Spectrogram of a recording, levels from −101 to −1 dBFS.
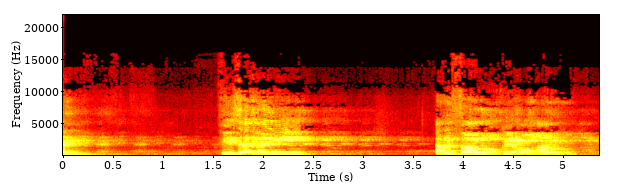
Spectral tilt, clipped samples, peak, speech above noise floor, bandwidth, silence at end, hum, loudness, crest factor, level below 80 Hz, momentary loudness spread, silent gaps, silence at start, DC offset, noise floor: -3 dB/octave; under 0.1%; 0 dBFS; 30 dB; 15 kHz; 0 s; none; -12 LUFS; 14 dB; -54 dBFS; 22 LU; none; 0 s; under 0.1%; -41 dBFS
